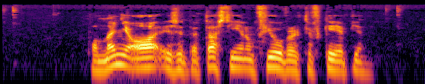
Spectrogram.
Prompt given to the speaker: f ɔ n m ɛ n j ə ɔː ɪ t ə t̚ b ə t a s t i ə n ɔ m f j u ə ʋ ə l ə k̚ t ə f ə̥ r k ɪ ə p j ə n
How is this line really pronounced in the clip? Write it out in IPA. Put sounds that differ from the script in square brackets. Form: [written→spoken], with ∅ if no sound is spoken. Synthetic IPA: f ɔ n m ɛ n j ə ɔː ɪ [t→s] ə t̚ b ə t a s t i ə n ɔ m f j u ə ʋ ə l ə k̚ t ə f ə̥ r k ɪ ə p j ə n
